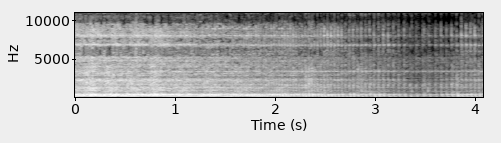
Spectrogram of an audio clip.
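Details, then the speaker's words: Minka Aire San Fran ceiling fan: rough raspy grinding roar with a fast pulsing edge fading as the fan slows; dry bearings suspected. Grinding noise. "this Fan's dry bearings will destroy your eard drums are you ready here it comes as you can see that is not a good sound sounds like a race"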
